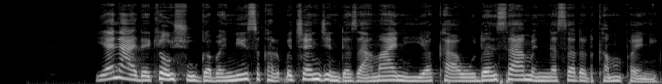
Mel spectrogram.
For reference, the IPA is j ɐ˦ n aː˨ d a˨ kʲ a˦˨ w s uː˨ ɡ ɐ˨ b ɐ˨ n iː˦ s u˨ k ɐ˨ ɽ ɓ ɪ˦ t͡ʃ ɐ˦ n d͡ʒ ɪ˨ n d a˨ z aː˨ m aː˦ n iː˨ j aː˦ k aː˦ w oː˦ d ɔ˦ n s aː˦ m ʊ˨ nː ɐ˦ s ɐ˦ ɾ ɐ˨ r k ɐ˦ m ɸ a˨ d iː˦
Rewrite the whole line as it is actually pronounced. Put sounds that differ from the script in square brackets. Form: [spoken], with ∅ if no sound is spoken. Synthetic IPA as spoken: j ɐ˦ n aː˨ d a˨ kʲ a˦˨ w [ʃ] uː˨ ɡ ɐ˨ b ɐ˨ [nː] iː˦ s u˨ k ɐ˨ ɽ ɓ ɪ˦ t͡ʃ ɐ˦ n d͡ʒ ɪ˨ n d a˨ z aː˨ m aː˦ n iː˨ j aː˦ k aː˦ w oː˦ d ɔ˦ n s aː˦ m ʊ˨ nː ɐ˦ s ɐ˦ ɾ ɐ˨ r k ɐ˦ m ɸ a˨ [n] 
